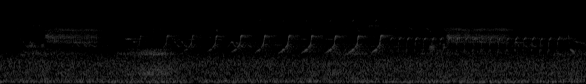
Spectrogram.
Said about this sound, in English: Listening to the bird calls early this morning here in Franklin, Mass.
